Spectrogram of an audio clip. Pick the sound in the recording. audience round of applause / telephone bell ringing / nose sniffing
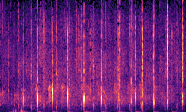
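audience round of applause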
